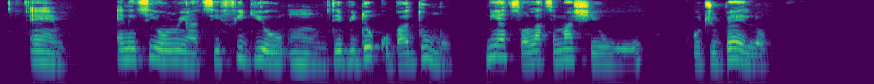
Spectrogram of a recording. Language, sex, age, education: Yoruba, female, 15-29, tertiary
